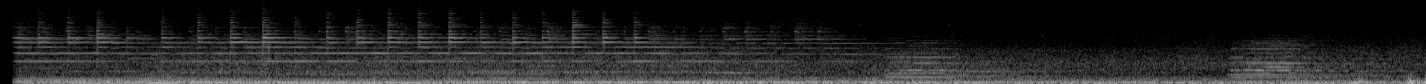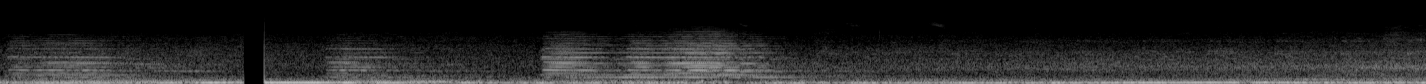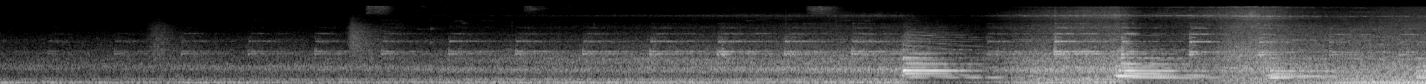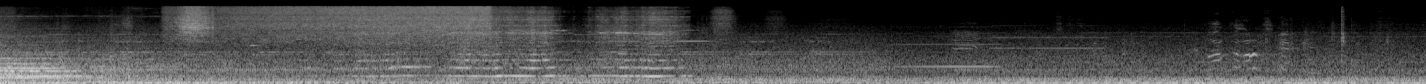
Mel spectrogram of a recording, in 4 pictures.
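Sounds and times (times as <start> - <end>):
diesel locomotive engine rumble: 0.2 - 57.0
train horn blasts: 8.8 - 10.2, 12.3 - 15.8, 17.4 - 18.6, 19.7 - 22.4, 37.5 - 38.7, 39.6 - 50.1
hiss of wheels and brakes: 29.9 - 30.4, 32.0 - 32.5, 44.3 - 50.2.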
